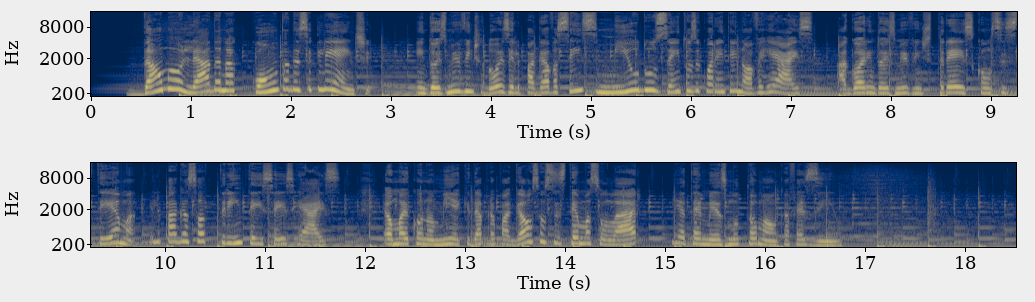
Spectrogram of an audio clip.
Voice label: portuguese brazilian

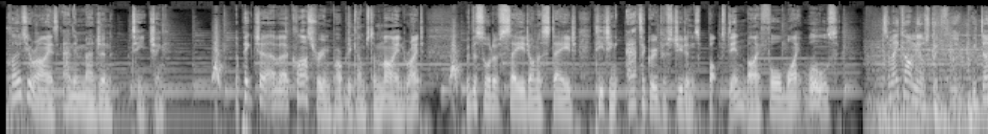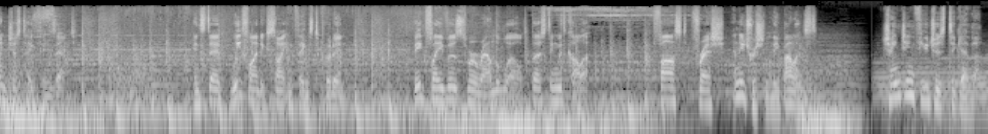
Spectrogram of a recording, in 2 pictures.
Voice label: english british corporate

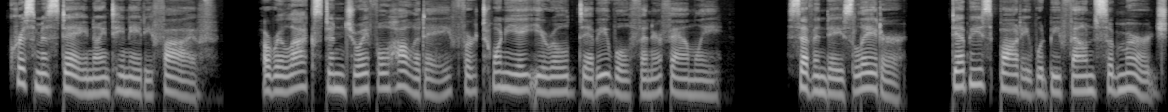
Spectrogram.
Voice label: english american documentaries

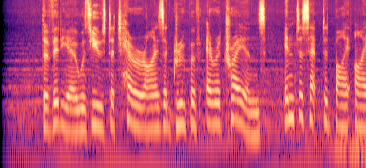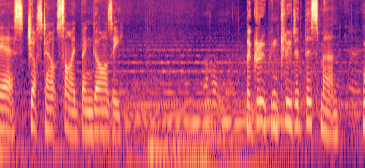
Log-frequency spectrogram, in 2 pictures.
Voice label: English British documentaries

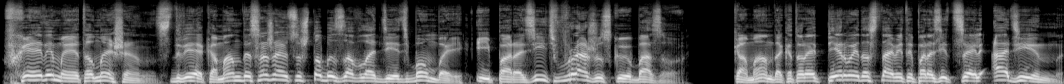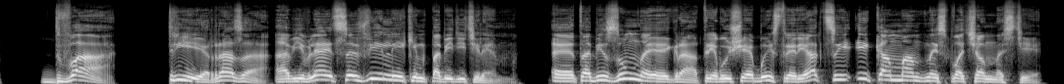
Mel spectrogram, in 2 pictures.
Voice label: russian animation

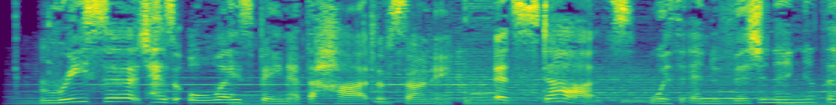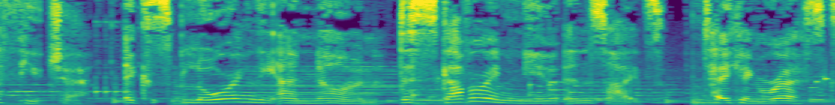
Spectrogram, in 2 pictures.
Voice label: english new zealand narration

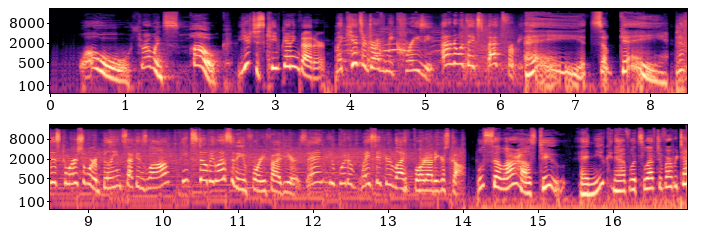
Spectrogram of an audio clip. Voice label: english american animation

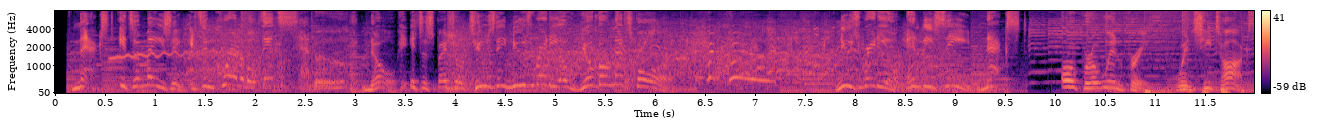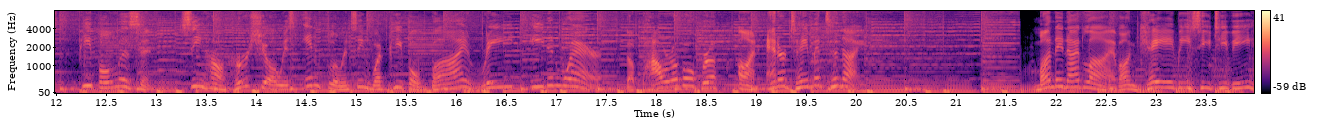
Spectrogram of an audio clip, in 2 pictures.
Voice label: english american promos

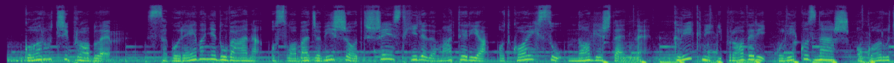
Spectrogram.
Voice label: Serbian documentaries

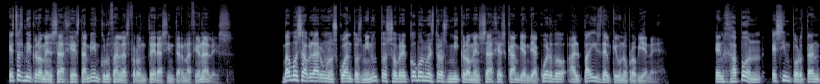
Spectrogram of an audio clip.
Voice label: spanish explainer videos

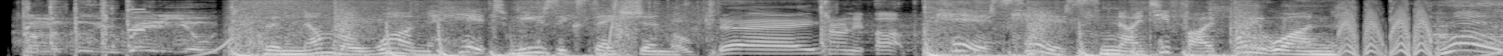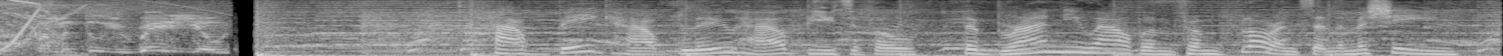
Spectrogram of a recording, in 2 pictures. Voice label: english british radio imaging

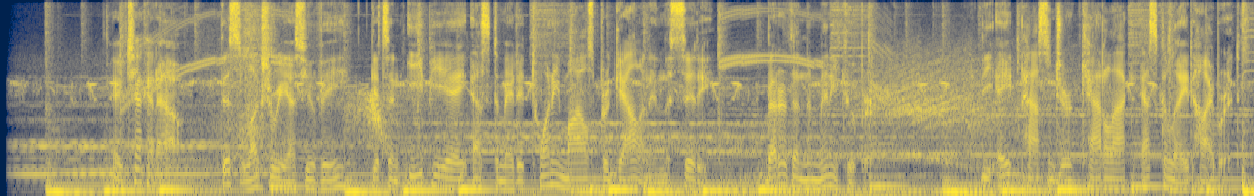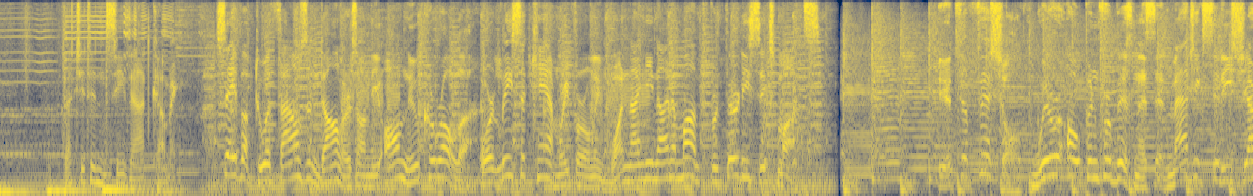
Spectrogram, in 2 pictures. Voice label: english american automotive

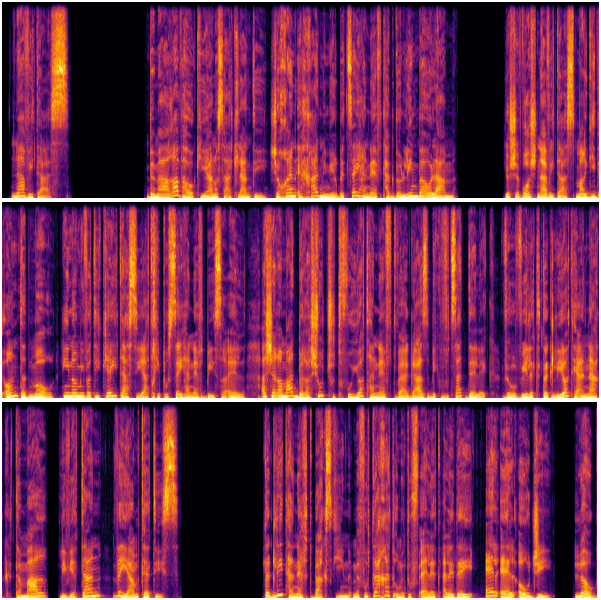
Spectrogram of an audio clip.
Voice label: hebrew corporate videos

